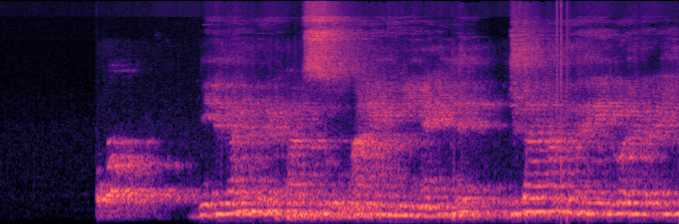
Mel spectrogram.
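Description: A man chants through a loudspeaker in an echoing hall.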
